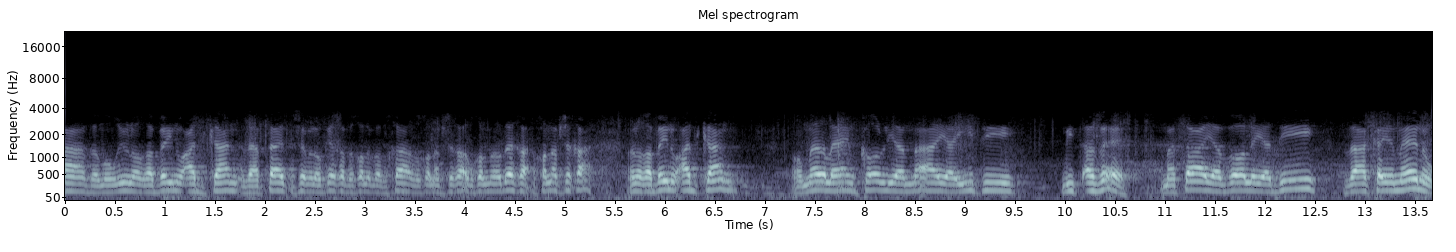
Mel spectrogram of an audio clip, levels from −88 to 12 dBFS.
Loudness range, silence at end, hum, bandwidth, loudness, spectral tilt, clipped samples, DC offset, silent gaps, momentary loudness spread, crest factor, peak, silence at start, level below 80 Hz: 3 LU; 0 s; none; 3.1 kHz; -19 LUFS; -13 dB/octave; under 0.1%; under 0.1%; none; 10 LU; 16 dB; -2 dBFS; 0 s; -48 dBFS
